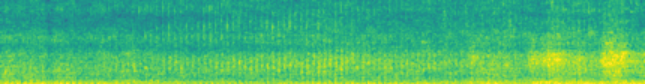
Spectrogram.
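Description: A motor vehicle engine running steadily close by: a low hum under a hiss of noise, the hum fading near the end.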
